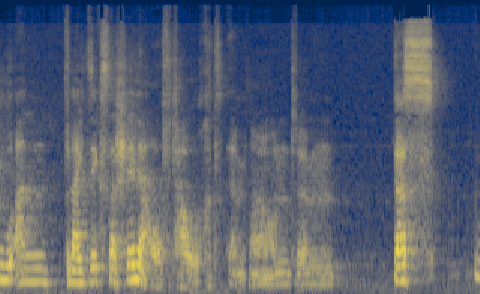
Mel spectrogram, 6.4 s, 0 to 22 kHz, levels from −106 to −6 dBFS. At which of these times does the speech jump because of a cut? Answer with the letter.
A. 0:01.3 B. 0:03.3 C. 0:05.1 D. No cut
B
